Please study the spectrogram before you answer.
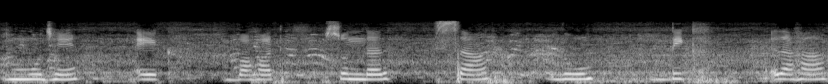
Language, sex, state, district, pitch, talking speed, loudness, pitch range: Hindi, female, Madhya Pradesh, Dhar, 240 Hz, 60 wpm, -14 LUFS, 230-265 Hz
